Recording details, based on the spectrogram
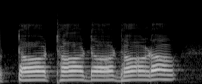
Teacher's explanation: हमारी जो जीभ है तालु को स्पर्श कर रही है, हल्की सी मुड़ रही है, यानी मुड़ रही है मूर्धा।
